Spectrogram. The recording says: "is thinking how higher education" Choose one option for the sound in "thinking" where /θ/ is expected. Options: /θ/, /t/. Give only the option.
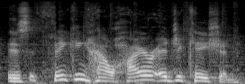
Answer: /θ/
